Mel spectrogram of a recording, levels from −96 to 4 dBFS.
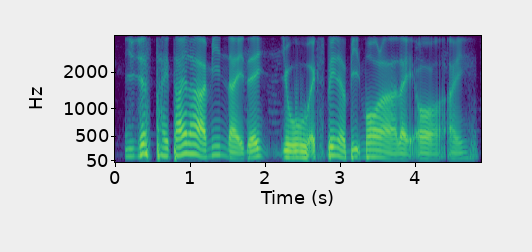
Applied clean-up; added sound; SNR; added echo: none; none; none; none.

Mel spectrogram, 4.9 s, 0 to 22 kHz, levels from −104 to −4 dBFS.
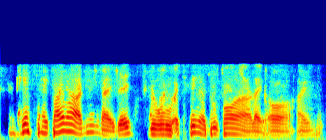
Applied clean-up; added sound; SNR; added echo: neural mask model Resemble Enhance denoiser.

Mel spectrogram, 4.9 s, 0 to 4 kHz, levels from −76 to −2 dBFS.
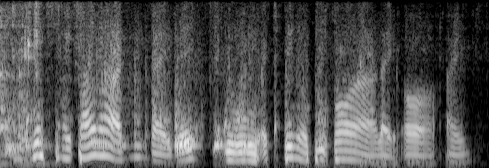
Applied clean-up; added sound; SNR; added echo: neural mask model RNNoise.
